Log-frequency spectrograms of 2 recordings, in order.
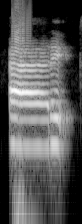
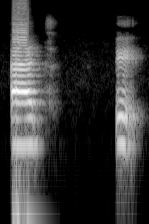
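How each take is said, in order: First: Loud "At it" joined by a tap; linked flap T. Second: "At it" apart, "At" punched loud with clear T; separated words. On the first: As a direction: flick "At" straight into "it". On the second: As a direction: pause between "At" and "it". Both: Shown as a demonstration. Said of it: "The flap T is just at the end".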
